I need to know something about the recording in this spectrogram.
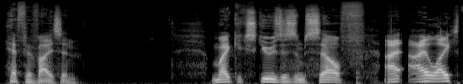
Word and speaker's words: Hefeweizen: in the bar there somebody orders a Heaphy wiesen and Verna corrects him it's pronounced Hefeweizen Mike excuses himself I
